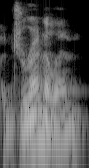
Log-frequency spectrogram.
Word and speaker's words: adrenaline: Remember D R together make the sound J.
